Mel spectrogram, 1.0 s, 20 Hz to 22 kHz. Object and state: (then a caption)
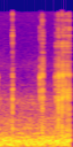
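Loose, rattling car floor panel. A loose floor panel inside a 2015 Range Rover L405 diesel rattles as the car is shaken a little, giving three short, bright clicks over a steady low-frequency cabin hum. The rattle is abnormal, and a piece of fabric is suggested to stop it.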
